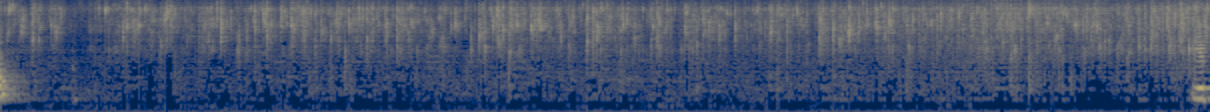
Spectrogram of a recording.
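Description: Black cumin (kalo jeera, nigella) seeds sizzling in hot mustard oil in a pan: a steady sizzle with fine crackles throughout.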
